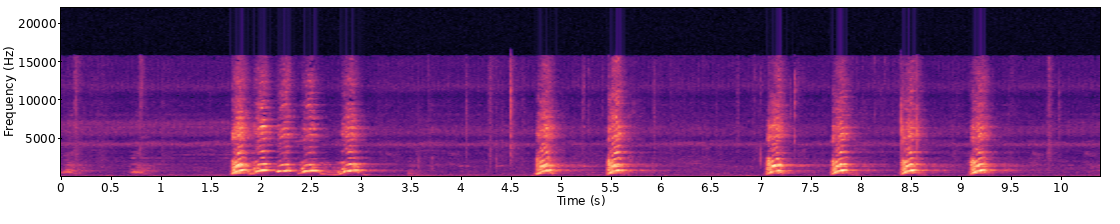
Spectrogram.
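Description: Dog barking: a quick run of five barks about two seconds in, two more barks near the middle, then four evenly spaced barks near the end.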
